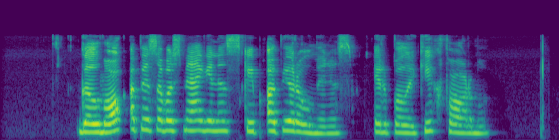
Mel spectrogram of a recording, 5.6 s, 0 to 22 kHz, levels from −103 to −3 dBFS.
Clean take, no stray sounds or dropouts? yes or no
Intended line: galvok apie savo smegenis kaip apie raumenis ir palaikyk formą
yes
